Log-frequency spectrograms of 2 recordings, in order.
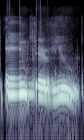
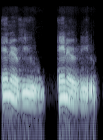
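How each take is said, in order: First: INTERVIEW slowly, with a clearly sounded T; British-style INTERVIEW, T kept; British pronunciation. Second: INTERVIEW said as "innerview"; American-style INTERVIEW, T dropped; American pronunciation. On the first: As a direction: keep the T after the N in INTERVIEW. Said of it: "but in America they have". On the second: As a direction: skip the T after the N in INTERVIEW. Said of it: "but in America". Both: Shown as a demonstration.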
